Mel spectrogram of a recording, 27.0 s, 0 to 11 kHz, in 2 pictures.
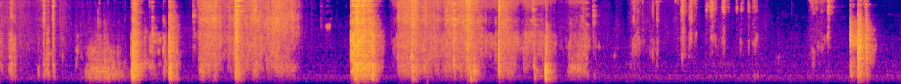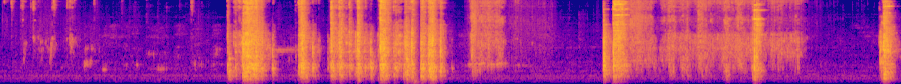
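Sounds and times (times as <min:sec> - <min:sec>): dishes and utensils clinking: 0:22.6 - 0:25.6
dishes clattering: 0:22.6 - 0:25.6.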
